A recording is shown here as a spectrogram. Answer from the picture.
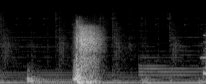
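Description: A single loud whack about three-quarters of a second in, a smaller knock just before it, as a plastic monster toy strikes and knocks over a toy figure. Steady background music runs underneath.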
